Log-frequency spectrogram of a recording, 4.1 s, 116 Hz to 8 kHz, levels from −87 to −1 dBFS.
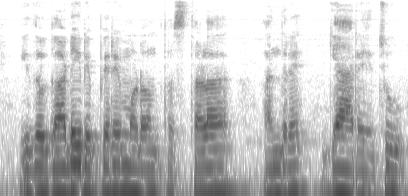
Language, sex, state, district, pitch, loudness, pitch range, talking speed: Kannada, male, Karnataka, Dharwad, 105 Hz, -34 LUFS, 100-110 Hz, 115 wpm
